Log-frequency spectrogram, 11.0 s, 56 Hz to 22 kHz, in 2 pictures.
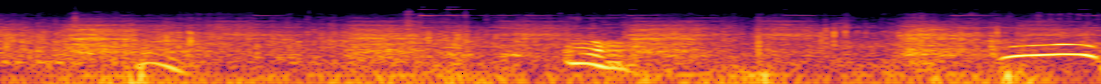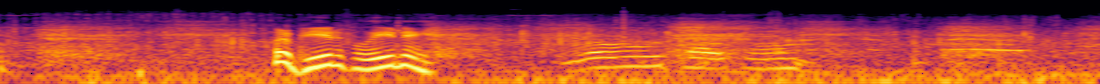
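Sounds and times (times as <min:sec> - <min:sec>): bicycle tyres on gravel: 0:00.0 - 0:11.0.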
